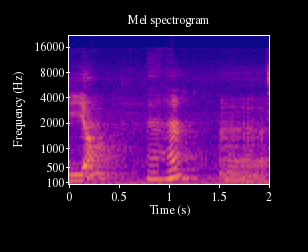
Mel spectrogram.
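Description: Short pitched vocal cries: one swoops quickly down in pitch at the start, another rises sharply about a second in, and a low steady drone follows near the end.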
